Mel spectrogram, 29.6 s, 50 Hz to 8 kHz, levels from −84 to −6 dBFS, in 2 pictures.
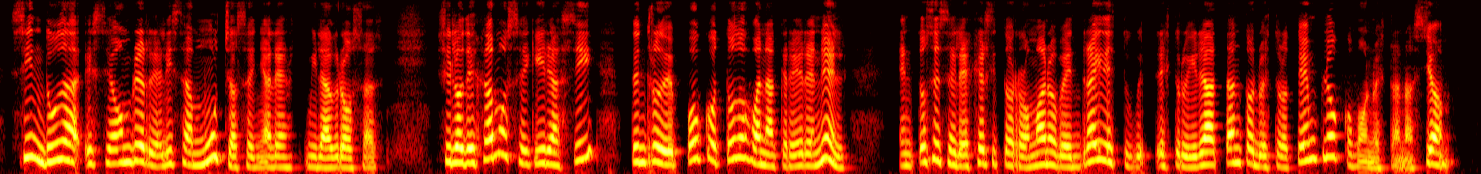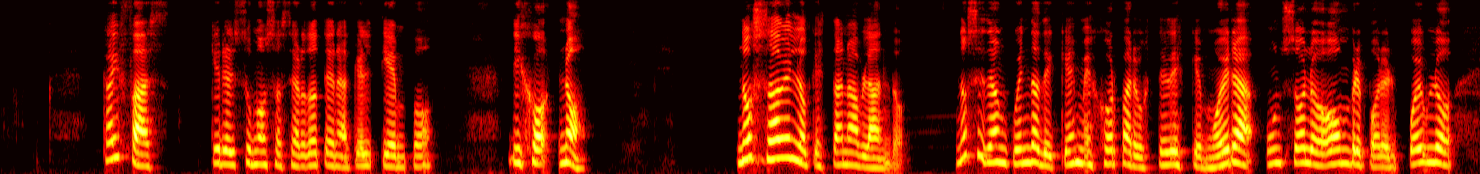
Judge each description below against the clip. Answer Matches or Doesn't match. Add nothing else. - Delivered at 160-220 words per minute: Doesn't match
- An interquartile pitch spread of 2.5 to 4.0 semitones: Doesn't match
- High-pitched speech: Matches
